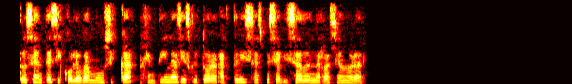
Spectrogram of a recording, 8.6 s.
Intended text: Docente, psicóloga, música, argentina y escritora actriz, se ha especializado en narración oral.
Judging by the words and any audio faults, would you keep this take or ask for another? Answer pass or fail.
pass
